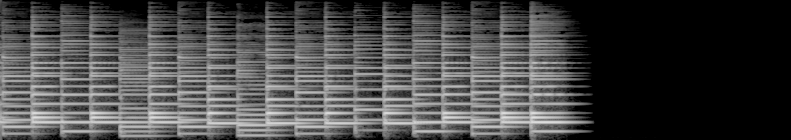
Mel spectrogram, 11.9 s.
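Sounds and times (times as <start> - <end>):
musical accompaniment: 0.0 - 8.8.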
